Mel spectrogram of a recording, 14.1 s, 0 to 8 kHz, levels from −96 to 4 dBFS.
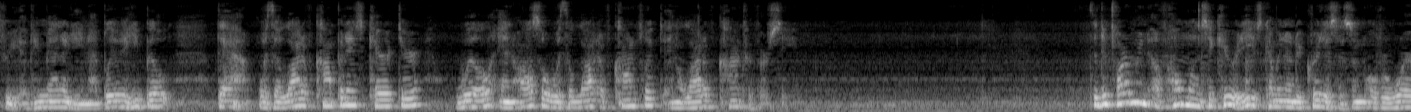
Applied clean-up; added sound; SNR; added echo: none; none; none; reverberation time 0.4 s.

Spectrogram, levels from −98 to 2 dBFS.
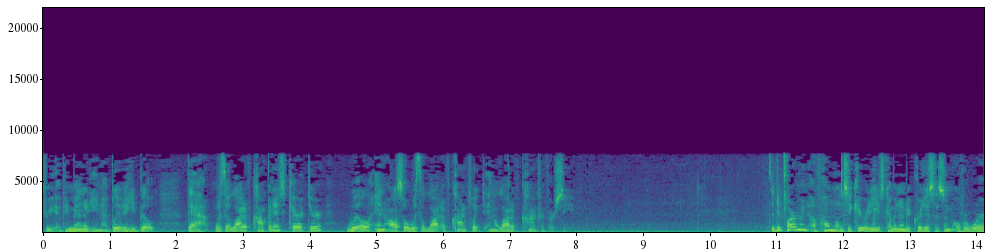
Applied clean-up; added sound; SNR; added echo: none; none; none; none.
